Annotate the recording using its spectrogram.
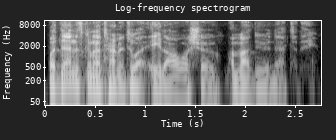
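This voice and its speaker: Excitable man, podcast co-host. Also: lowish voice, fast, no echo, studio quality. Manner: excitable, swears, shouts with enthusiasm. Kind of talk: casual podcast chat.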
